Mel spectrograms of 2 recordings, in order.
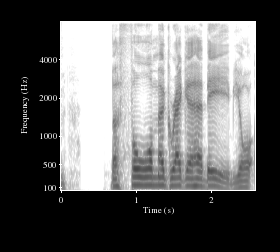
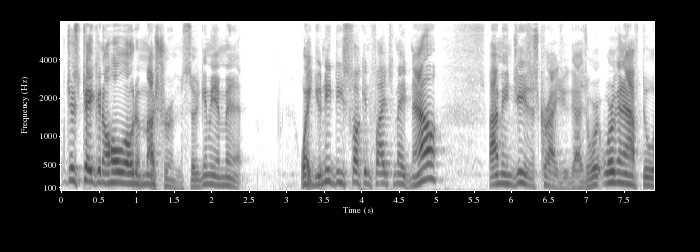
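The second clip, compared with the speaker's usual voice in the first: lightly impersonated fight promoter, flustered; 4 semitones higher, 3 dB louder than usual. Acted. Promoter booking fights on mushrooms, lightly impersonated. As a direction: play a rattled boss improvising with stumbles.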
